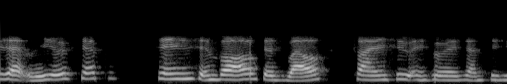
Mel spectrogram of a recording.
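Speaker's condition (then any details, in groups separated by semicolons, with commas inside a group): Tongue cancer surgery and reconstruction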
